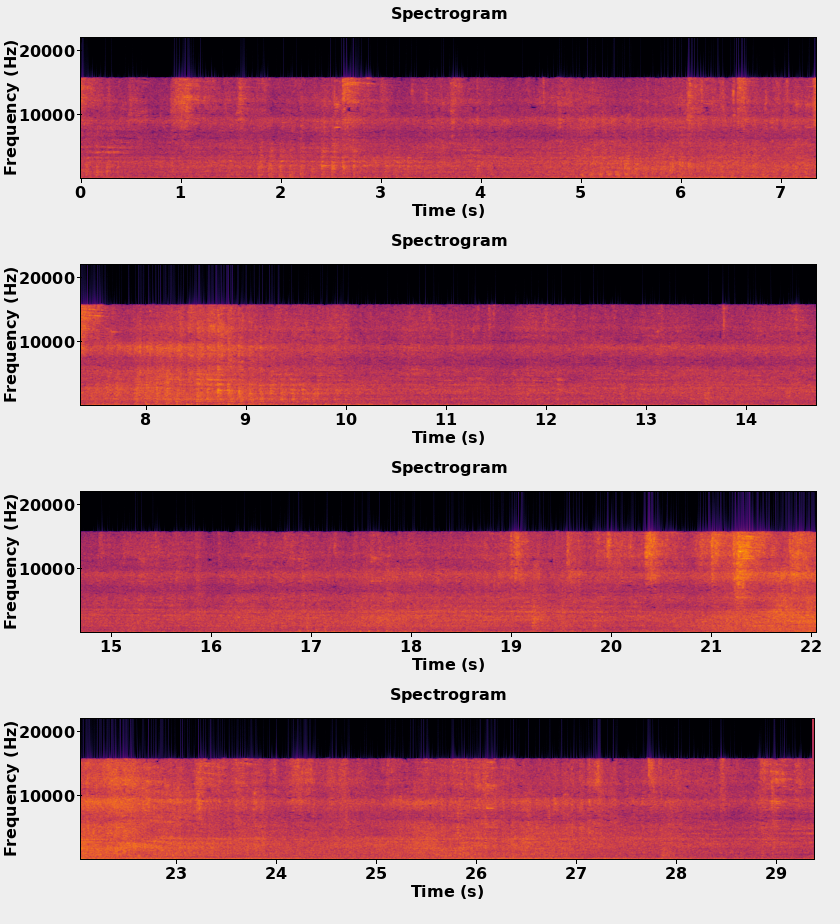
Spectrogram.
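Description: Freight train of enclosed autorack cars rolling past close by: a steady rumble of steel wheels on the rails with thin clicks, swelling a little twice as the cars go by.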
